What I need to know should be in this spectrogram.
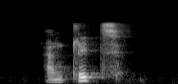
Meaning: face, countenance, visage
- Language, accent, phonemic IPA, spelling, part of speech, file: German, Austria, /ˈantˌlɪt͡s/, Antlitz, noun, De-at-Antlitz.ogg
